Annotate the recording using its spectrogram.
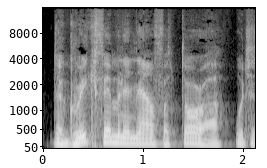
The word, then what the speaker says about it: phthora: It's pronounced phthora. It's spelled P-H-T-H-O-R-A, phthora.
